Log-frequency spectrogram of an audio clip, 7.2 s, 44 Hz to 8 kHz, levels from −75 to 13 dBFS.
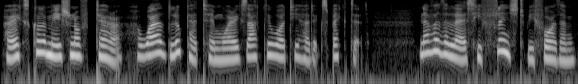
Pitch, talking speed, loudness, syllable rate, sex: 240 Hz, 165 wpm, -16 LUFS, 5.7 syllables/s, female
